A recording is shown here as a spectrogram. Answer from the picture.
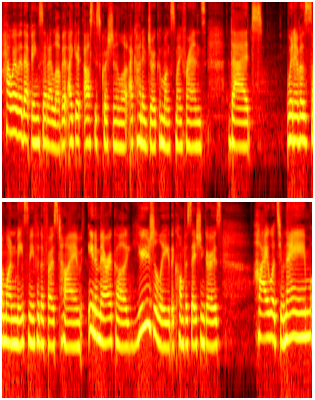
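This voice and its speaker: Fairly even intonation at a moderate pace, with an Australian accent. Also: woman, medium pitch for a woman. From Australia, Sydney. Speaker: tech journalist. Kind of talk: interview. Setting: podcast.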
